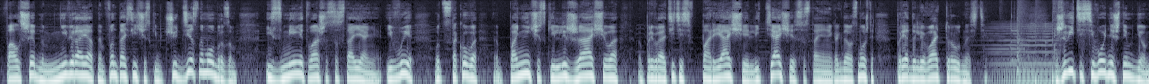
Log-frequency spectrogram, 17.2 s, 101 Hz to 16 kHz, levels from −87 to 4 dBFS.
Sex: male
